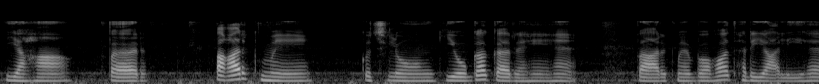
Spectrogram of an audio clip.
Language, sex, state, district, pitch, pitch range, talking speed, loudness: Hindi, female, Uttar Pradesh, Muzaffarnagar, 170 Hz, 165-185 Hz, 100 wpm, -30 LUFS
